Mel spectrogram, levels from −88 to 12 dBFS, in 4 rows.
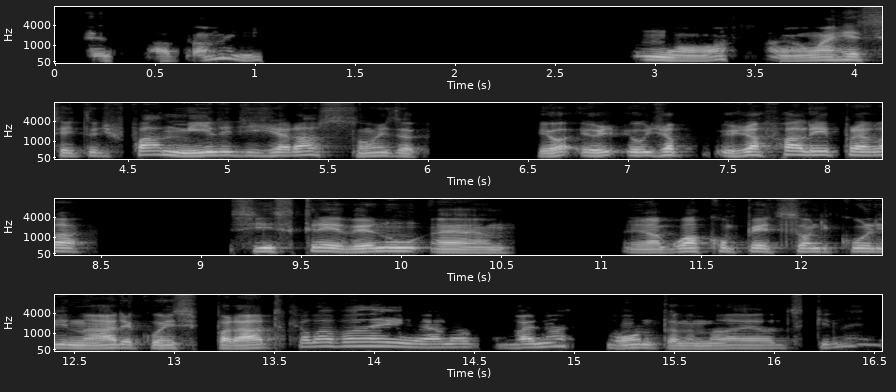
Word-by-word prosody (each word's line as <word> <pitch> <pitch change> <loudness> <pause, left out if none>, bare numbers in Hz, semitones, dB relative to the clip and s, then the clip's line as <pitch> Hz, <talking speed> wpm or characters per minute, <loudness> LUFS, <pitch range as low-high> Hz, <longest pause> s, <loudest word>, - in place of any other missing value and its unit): Exatamente. 105 - -9 1.9
Nossa, 115 -6 -1 0.2
é - - -9
uma 125 +3 0
receita 135 0 -4
de 130 - -12
família 155 -4 +3
de 150 -2 -8
gerações 145 -2 -1
a 115 - -2 0.6
eu - - +2
eu 140 - +1
já - - -14
eu 150 0 +2
já 160 +1 +2
eu - - -3
já 165 0 +6
falei 170 0 +4
para 160 0 +2
ela 155 -1 +3 0.7
se - - -7
inscrever 150 - +3
em - - +4
um, 160 0 +6
eh, 120 -1 +3 0.7
em 120 - -10
alguma 130 +5 +4
competição 150 -1 -1
de 145 - -2
culinária 135 -2 0
com 130 - -4
esse 125 - -6
prato 120 +2 +4
que - - -16
ela 195 +2 -2
vai 205 0 0
ela 155 -2 -2
vai 150 +3 -1
na 185 +4 -5 0.2
conta, 130 -1 -3
né, 110 - -6 0.3
ela 120 0 -7
diz 125 - -21
que, 140 - -15
nã 175 +8 -15
145 Hz, 165 wpm, -22 LUFS, 125-160 Hz, 1.9 s, já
